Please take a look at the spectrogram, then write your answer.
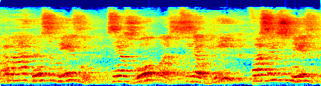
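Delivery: zombaria mais aguda e arrastada; Mical zombando. Retold or imitated. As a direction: provocar o rei com desdém. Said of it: "ela falou". (Mical zombando de Davi, tom agudo de desdém)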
